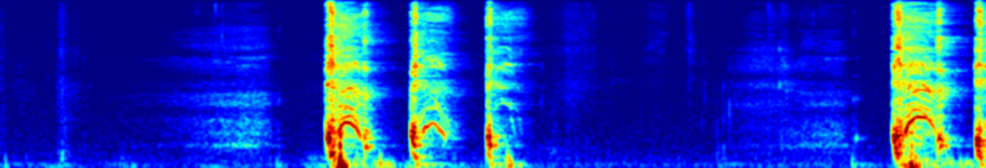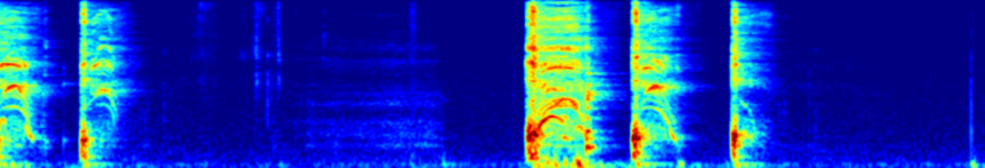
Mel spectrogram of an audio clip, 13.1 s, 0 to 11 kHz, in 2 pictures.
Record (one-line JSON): {"three_cough_length": "13.1 s", "three_cough_amplitude": 21823, "three_cough_signal_mean_std_ratio": 0.27, "survey_phase": "alpha (2021-03-01 to 2021-08-12)", "age": "65+", "gender": "Male", "wearing_mask": "No", "symptom_none": true, "smoker_status": "Never smoked", "respiratory_condition_asthma": false, "respiratory_condition_other": false, "recruitment_source": "REACT", "submission_delay": "3 days", "covid_test_result": "Negative", "covid_test_method": "RT-qPCR"}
